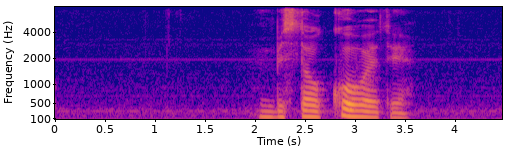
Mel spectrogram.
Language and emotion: Russian, angry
